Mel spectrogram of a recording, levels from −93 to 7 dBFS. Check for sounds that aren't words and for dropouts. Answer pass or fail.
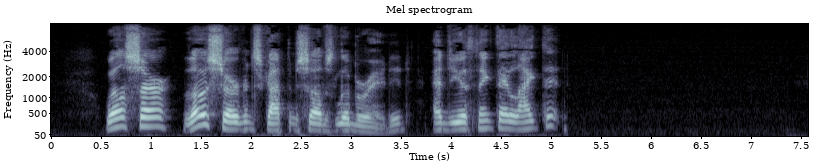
pass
